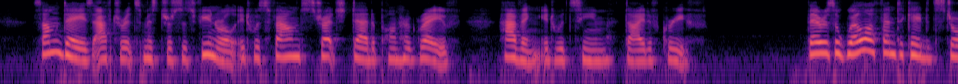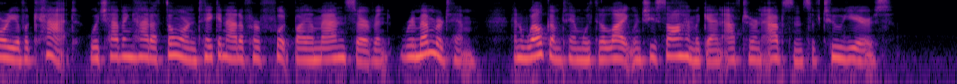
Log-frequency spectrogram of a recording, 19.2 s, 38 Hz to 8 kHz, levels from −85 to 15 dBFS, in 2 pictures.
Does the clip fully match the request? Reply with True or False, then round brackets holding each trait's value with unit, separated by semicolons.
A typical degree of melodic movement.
True (3.3 semitones)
